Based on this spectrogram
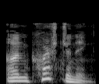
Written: unquestioning

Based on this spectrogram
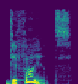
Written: defiance

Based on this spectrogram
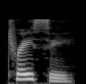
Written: tracy

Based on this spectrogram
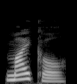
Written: michial

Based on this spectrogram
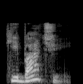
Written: hibachi

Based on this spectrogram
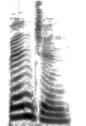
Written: benjen

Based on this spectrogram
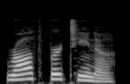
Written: hrothbertina

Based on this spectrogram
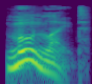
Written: moonlight

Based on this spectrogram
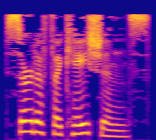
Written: certifications

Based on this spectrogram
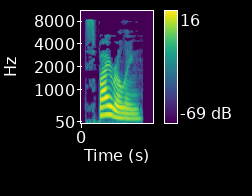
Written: spiraling

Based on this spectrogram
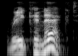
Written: reconnect

